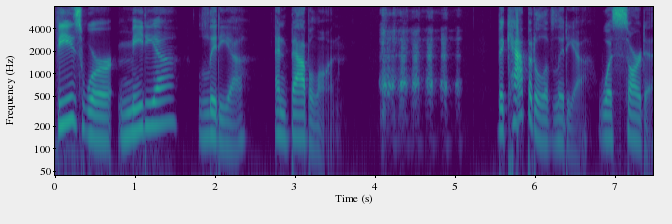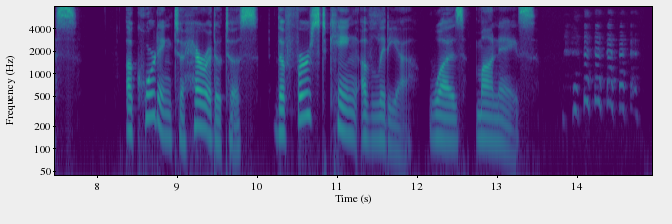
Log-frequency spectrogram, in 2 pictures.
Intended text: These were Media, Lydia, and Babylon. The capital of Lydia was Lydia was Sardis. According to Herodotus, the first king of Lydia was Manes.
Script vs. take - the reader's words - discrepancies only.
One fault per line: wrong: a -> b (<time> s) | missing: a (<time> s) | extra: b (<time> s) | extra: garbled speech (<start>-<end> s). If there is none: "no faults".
missing: Lydia was (7.0 s)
